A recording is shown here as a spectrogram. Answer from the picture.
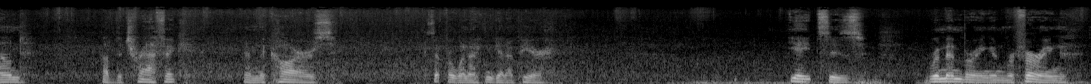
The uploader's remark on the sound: Recorded while hiking, which explains but does not justify the noise of the wind, stream, footsteps, and worst of all, my heavy breathing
